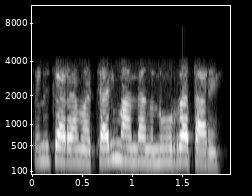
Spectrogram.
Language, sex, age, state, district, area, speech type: Tamil, female, 60+, Tamil Nadu, Madurai, urban, conversation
